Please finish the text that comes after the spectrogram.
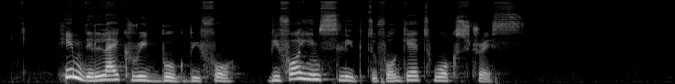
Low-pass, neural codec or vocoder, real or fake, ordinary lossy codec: none; none; real; none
